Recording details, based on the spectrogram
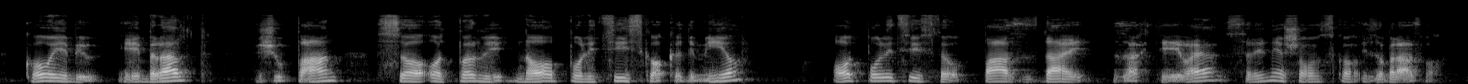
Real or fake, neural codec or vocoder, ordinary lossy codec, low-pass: fake; vocoder, 22.05 kHz, 80 mel bands, HiFi-GAN; none; none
